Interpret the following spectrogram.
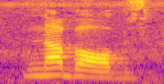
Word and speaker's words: nabob: So these people, they were called nabobs, because England people in English pronunciation, they used to call Nawab as nabobs.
